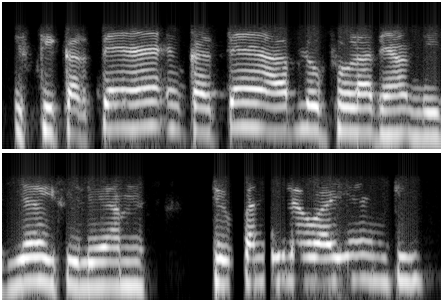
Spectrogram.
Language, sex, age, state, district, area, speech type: Hindi, male, 30-45, Uttar Pradesh, Sitapur, rural, conversation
